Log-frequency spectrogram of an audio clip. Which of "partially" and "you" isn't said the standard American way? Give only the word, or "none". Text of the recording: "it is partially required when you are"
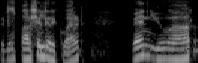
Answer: none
